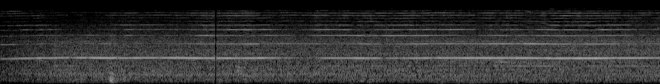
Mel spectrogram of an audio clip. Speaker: recently I've noticed this really high pitch squealing noise coming from the back end of my vehicle so I took a look at the rear brakes and I noticed the pads are worn down where the warning tab on the pad is scraping along the rotor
